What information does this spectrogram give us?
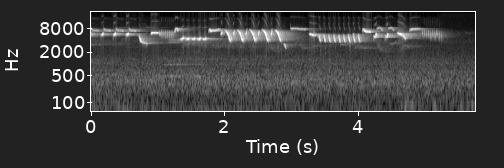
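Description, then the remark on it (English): A wren sings a long, rapid, high-pitched song of trills and bright chirps, delivered loudly for about five seconds before stopping abruptly. “Now you listen to the song of the wren.”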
